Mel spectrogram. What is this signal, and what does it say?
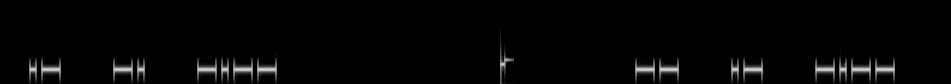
Morse code, heard as a keyed tone, about 20 wpm, spaced as for 11 wpm, 700 Hz. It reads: ANY MAY
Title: 3x Character Spacing - Top 500 Words - 20wpm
